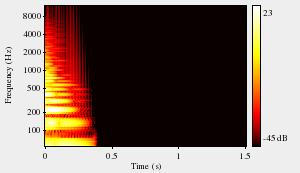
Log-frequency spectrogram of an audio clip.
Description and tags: Donk Bass (F)
Older donk bass made by me.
